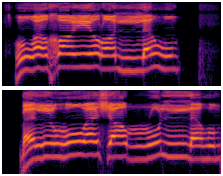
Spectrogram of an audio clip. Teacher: masukkan bunyi tanwin tu ke dalam huruf lam. Tanpa dengung. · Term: idgham bila gunnah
